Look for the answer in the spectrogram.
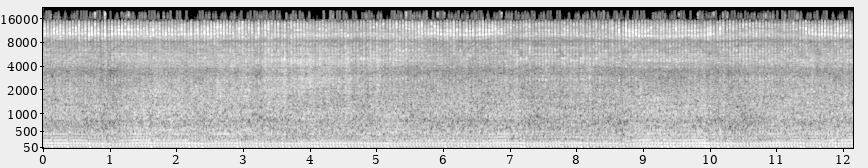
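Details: Toro Recycler 22-inch self-propelled mower, Tecumseh engine with freshly cleaned carburetor, running on its own: steady but slightly lazy, uneven beat, engine speed a little low; raise RPM by bending governor spring bar outward.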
